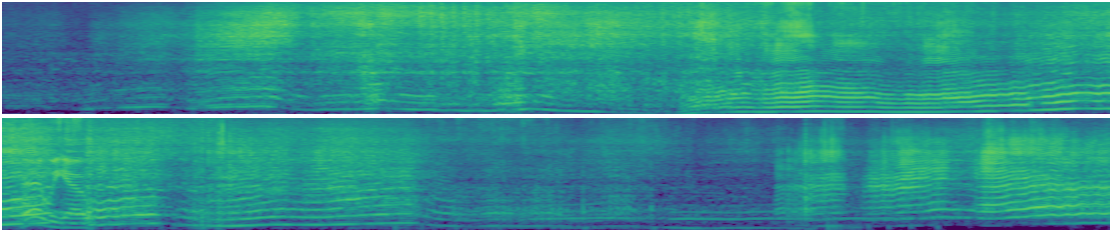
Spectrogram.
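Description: A loud rally car engine roars close by on an RAC Rally stage, pitch climbing and falling through gear changes as it drives past, with no talking.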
